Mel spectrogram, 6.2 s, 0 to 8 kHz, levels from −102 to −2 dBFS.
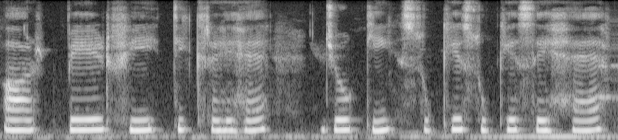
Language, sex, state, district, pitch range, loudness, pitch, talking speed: Hindi, male, Himachal Pradesh, Shimla, 210-225 Hz, -16 LUFS, 220 Hz, 105 wpm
